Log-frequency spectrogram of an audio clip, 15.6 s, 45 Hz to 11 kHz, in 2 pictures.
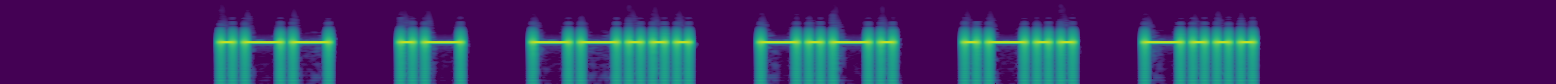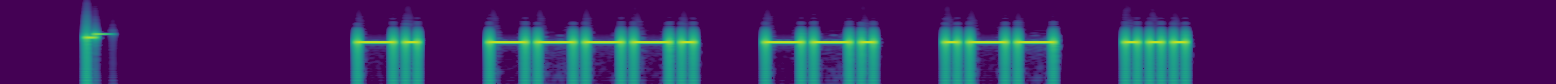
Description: Morse code, heard as a keyed tone, about 20 wpm, spaced as for 14 wpm, 700 Hz. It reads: WA7CLB N9GWS
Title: 193 Lesson 31g - Letter v - Call Signs 20wpm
